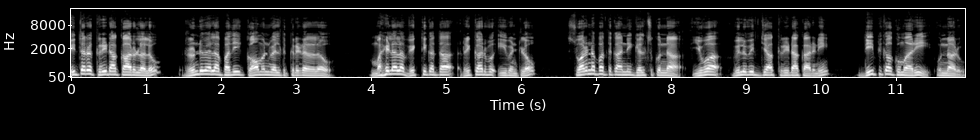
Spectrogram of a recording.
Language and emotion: Telugu, neutral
